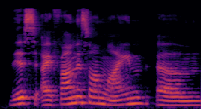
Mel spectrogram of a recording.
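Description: Audible room echo surrounds a woman's lively intonation against a quiet background. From Hawaii. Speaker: content creator. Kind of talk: casual chat. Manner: amused, prone to laughing. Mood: amused, lighthearted. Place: home room. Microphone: phone near.

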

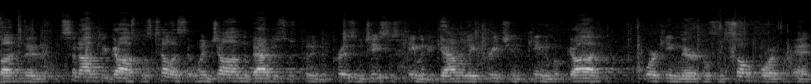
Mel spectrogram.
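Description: A man's fairly quick speech carries audible room echo along with light noise in the background. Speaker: teacher. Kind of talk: lecture. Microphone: podium.

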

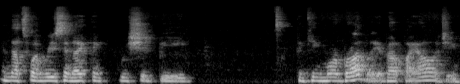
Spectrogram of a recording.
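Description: The intonation stays fairly even, with vocal fry at a moderate pace. Room echo is audible. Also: woman, low pitch for a woman.

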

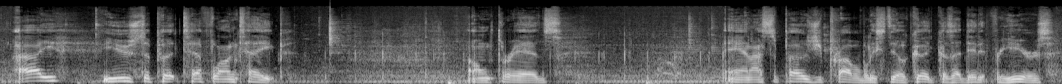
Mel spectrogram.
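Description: Against noticeable background noise, a man talks at a very slow pace with long, frequent pauses and lively intonation, the sound dry with no echo. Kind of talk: casual tutorial commentary. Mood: jokey, self-deprecating. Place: farm machine.

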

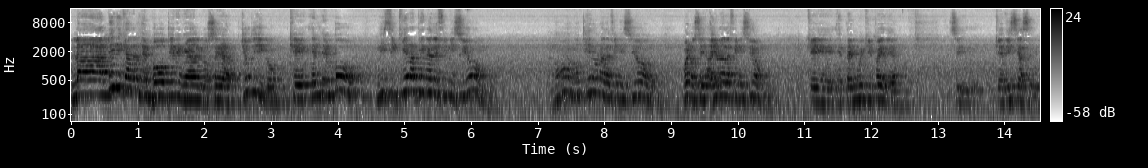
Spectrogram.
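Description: A man speaks with a Dominican accent. Audible room echo and noticeable background noise surround his voice. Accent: Dominican Spanish (Caribbean). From Dominican Republic. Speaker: stand-up comedian. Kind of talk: stand-up comedy routine. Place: stage.

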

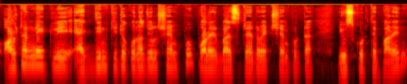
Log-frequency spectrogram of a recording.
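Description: A man talks with ordinary pitch variation, and the background is quiet. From Bangladesh. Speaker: doctor; guest. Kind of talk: live TV phone-in advice. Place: studio.

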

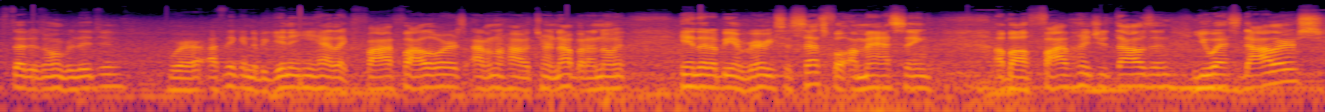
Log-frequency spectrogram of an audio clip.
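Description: With noticeable background noise behind him, a man speaks in a Philadelphia accent. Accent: Philadelphia urban American. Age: 30s. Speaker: YouTuber giving walking tours. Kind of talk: walking tour narration. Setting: outdoors walking on city streets. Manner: casual, conversational. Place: street. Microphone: phone near.

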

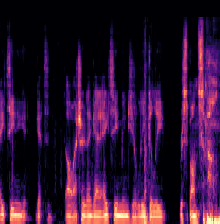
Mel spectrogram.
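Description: A very deep, low male voice at a fairly quick pace. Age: 30s. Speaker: gaming streamer. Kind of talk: gameplay commentary. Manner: casual, halting with fillers.

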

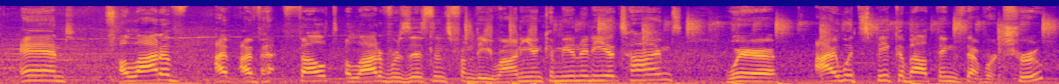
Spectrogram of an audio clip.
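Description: Clear music sits in the background of a dry recording with no echo as a man with a high pitch speaks at a fairly quick pace. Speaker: comedian guest. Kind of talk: interview answer. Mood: reflective, earnest. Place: street.

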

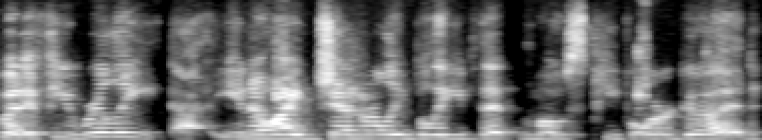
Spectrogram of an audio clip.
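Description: A woman talking at a fairly quick pace. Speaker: cannabis business founder; talk show guest. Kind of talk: panel discussion. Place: office. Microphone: webcam.

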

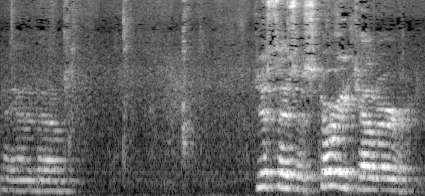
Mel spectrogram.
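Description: With an American accent, a man speaks at a fairly slow pace and a high pitch. Room echo is audible. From Western Washington, Chehalis reservation. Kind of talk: oral history talk to a live audience. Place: hall. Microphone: camera far.

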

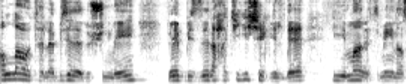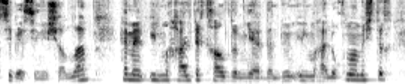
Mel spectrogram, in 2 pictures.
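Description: Pitch rises and falls in an ordinary way. The delivery is fairly quick. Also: man, fairly high pitch for a man. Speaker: religious teacher. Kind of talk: religious lesson. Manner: fast.

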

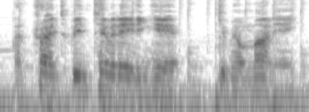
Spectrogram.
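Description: A man puts on a whiny character voice at a fairly high pitch and a very fast pace. Loud music plays in the background. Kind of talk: comic overacting. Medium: game stream. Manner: pushy, whiny, trying to sound tough.

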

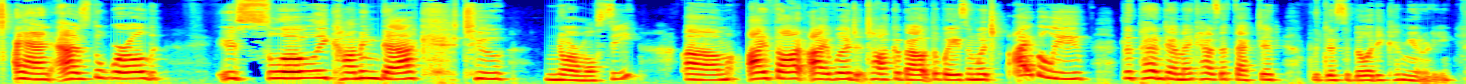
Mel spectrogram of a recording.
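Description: With a bright, sharp tone and a high pitch, a woman speaks at a fairly slow pace with ordinary pitch variation against a quiet background. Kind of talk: casual vlog chat. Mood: earnest, slightly nervous. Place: home room. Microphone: phone near.

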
